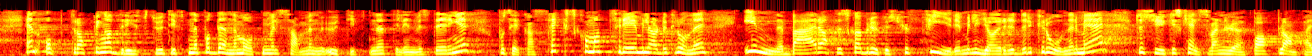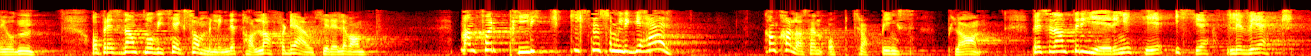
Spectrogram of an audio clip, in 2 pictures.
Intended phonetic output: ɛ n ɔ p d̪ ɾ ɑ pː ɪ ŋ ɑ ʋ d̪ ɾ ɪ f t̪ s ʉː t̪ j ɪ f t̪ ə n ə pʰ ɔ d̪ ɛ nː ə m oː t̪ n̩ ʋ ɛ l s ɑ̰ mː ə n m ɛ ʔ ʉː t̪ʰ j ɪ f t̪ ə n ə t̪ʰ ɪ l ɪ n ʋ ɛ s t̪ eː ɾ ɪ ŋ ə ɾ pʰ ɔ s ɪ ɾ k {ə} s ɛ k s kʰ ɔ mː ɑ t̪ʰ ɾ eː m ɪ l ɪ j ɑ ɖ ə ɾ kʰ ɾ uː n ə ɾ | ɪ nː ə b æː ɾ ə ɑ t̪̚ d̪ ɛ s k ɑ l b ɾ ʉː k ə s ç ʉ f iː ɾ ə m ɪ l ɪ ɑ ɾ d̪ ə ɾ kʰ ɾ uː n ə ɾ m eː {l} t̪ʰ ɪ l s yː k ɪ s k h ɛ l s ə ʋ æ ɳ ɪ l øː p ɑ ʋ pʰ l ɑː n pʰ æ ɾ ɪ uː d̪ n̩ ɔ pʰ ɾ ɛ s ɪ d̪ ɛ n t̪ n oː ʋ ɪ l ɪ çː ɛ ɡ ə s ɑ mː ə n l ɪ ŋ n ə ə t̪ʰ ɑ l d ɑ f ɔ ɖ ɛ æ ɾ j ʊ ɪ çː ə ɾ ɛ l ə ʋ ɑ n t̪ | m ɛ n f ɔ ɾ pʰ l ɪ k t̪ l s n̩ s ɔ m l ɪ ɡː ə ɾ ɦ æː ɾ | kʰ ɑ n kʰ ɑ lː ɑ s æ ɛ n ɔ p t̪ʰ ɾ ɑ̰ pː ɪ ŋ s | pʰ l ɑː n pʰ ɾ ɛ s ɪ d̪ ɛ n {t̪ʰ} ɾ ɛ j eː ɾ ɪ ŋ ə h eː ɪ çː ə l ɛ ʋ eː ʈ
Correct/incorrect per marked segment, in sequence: incorrect: ɑ, incorrect: ɾ, incorrect: t̪

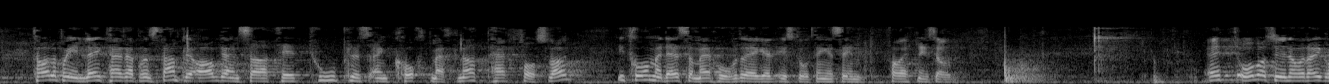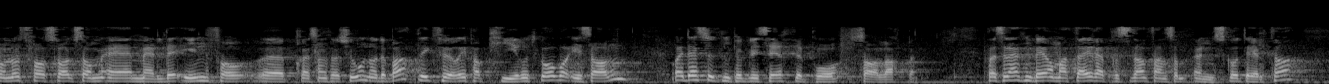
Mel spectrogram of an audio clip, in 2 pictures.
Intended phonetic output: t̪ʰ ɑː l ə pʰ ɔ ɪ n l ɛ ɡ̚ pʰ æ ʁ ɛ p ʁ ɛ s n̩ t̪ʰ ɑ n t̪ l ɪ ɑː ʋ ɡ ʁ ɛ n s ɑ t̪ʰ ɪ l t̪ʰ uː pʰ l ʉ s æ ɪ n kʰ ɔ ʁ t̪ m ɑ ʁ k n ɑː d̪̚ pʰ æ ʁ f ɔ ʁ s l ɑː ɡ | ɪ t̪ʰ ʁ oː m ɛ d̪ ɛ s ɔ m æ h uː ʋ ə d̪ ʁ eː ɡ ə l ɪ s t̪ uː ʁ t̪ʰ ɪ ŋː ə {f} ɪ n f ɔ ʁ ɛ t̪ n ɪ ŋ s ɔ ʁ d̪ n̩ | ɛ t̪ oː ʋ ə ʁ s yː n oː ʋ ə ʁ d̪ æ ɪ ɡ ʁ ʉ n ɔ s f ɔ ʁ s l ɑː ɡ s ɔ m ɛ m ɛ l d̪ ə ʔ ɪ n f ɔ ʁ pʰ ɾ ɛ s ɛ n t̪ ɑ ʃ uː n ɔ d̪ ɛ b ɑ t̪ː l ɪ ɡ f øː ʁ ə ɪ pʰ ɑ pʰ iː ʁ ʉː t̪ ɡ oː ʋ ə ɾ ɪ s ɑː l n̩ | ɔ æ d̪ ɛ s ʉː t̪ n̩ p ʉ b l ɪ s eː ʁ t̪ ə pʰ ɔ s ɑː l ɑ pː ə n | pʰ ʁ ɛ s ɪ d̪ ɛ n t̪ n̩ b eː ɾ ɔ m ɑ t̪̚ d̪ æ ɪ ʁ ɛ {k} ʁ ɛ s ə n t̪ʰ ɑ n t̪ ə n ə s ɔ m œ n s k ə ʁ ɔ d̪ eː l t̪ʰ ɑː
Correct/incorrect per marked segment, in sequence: incorrect: s, incorrect: p

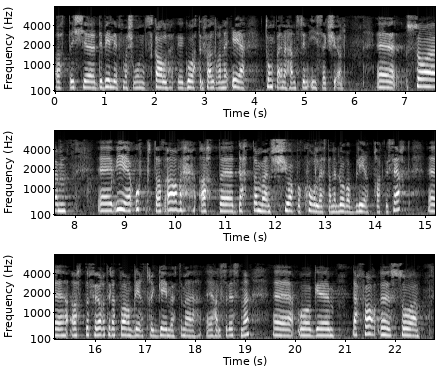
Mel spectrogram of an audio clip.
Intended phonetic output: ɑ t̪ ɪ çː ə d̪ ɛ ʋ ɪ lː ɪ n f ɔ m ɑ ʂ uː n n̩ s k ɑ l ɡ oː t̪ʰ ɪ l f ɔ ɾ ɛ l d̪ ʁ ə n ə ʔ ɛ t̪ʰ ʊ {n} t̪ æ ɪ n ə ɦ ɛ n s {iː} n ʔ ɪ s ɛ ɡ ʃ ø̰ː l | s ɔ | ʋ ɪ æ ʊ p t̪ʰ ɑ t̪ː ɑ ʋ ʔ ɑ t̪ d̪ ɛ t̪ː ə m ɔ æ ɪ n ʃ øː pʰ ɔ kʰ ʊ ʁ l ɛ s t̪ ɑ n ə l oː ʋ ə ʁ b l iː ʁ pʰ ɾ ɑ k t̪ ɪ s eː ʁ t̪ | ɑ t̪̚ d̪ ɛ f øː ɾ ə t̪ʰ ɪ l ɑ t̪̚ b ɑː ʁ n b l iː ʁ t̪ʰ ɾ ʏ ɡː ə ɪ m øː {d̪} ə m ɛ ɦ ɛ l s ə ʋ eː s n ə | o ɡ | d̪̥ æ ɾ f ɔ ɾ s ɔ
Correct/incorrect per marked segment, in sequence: incorrect: ŋ, incorrect: yː, incorrect: t̪

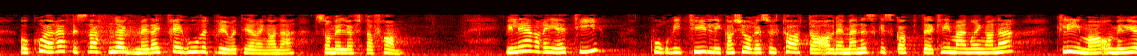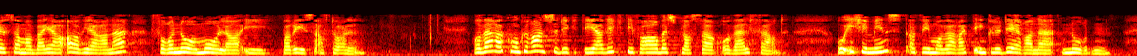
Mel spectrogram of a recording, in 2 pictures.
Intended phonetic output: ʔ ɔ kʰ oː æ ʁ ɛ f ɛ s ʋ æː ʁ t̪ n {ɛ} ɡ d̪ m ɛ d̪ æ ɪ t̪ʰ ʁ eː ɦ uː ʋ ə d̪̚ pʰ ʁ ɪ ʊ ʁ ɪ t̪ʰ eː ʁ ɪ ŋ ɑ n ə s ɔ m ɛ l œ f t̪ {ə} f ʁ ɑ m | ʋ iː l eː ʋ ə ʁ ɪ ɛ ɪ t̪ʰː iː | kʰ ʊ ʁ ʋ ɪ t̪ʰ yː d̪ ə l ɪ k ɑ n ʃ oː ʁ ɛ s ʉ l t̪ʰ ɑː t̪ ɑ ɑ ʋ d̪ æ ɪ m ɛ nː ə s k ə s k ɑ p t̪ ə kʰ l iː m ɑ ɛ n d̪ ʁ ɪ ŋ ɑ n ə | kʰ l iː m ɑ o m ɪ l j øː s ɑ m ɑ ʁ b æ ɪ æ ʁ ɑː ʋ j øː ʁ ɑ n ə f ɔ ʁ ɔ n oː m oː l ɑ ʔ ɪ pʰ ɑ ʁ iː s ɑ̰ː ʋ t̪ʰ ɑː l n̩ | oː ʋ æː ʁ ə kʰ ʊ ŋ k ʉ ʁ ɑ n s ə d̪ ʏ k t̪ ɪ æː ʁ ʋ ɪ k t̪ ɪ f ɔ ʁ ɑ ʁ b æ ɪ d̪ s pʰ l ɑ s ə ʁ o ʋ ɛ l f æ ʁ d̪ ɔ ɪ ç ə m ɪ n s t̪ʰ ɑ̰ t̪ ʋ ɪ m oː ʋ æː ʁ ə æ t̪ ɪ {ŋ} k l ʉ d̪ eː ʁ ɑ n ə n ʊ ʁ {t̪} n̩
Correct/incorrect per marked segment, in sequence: incorrect: œ, incorrect: ɑ, correct, incorrect: d̪

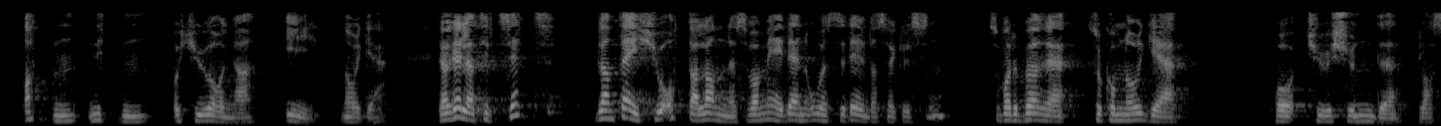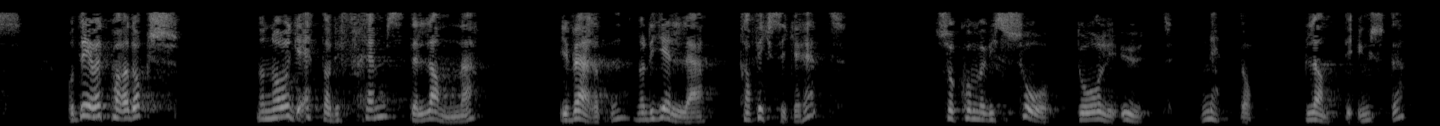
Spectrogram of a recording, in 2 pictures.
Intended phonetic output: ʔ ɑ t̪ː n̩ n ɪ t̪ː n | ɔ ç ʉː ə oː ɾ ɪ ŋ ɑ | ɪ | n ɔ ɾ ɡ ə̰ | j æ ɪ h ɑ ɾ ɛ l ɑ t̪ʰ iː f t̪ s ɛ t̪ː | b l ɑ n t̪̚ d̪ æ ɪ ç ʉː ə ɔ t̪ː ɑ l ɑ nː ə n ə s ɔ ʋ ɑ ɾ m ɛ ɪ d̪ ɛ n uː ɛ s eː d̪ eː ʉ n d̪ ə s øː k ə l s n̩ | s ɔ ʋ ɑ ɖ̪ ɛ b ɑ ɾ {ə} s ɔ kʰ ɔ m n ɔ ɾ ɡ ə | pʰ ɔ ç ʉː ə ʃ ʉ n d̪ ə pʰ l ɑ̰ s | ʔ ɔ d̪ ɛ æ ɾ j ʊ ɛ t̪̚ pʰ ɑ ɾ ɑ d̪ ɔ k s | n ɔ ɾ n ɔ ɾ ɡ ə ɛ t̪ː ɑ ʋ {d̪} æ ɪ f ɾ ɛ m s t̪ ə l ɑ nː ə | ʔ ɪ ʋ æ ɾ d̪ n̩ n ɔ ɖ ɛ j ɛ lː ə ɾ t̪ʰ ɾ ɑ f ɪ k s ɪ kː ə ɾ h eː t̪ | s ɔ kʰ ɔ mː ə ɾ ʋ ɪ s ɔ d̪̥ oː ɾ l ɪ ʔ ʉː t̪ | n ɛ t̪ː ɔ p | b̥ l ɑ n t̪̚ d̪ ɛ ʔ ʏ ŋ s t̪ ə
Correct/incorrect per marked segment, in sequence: correct, correct

